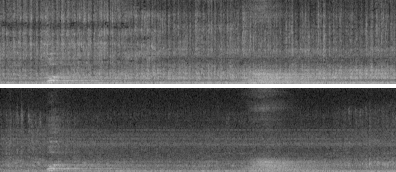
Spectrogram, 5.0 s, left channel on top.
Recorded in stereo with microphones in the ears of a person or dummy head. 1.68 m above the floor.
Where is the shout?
20° left (ahead or behind), 1.4 m.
